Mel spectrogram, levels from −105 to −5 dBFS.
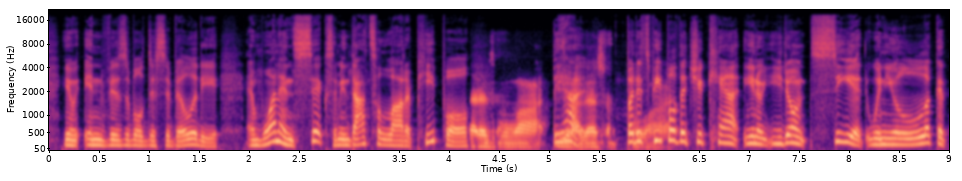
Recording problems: none

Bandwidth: 18.5 kHz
